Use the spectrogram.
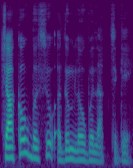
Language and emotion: Manipuri, neutral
